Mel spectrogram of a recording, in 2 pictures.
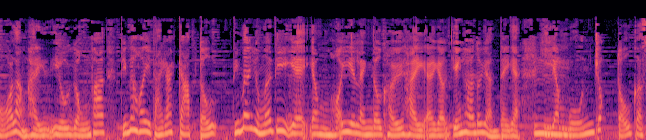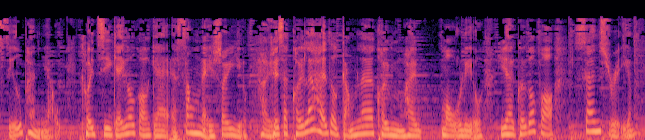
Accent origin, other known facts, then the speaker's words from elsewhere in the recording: Hong Kong; 你知我哋香港人会好赶嘅。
